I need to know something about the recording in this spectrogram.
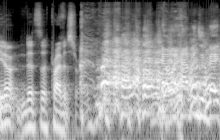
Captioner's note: everyone laughing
